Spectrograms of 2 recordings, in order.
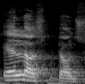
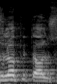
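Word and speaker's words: L'Hôpital: rule the so-called L hospitals rule repeatedly the L hospitals rule Please spell it as l'hopital's rule now limit X tends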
